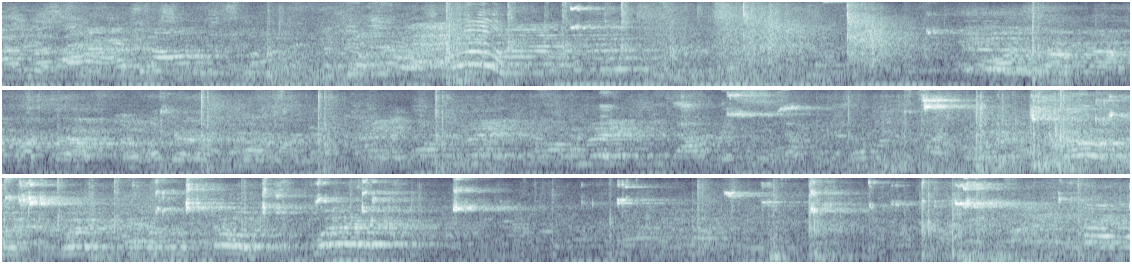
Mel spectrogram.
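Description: Basketball bouncing on a hardwood gym floor among voices of players and spectators, echoing in a large gymnasium.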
